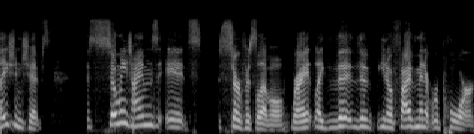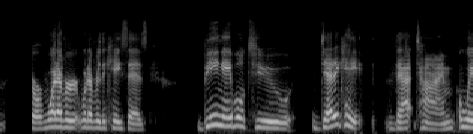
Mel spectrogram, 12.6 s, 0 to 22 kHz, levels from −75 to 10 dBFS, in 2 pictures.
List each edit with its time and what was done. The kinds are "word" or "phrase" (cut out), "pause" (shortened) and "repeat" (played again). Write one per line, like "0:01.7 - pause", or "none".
none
